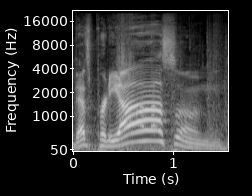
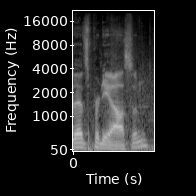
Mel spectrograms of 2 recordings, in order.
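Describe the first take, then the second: First: It is said with lively, excited energy. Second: It is said flatly, with little energy. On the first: The speaker calls it right. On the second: The speaker calls it wrong.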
